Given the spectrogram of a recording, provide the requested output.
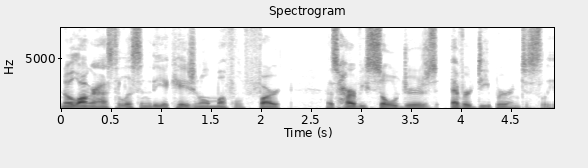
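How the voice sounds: The reading voice sounds natural, and its intonation stays fairly even.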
